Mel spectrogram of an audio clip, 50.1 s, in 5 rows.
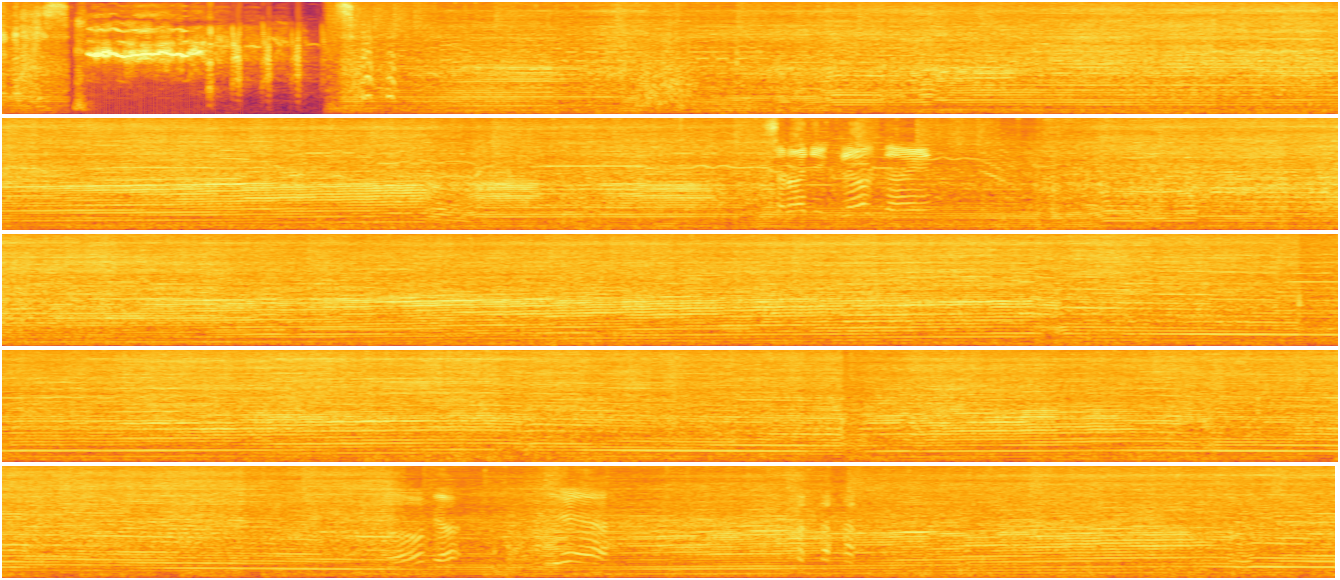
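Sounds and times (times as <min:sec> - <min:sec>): motorcycle engine accelerating: 0:02.4 - 0:50.0
wind rush: 0:04.2 - 0:06.1.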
